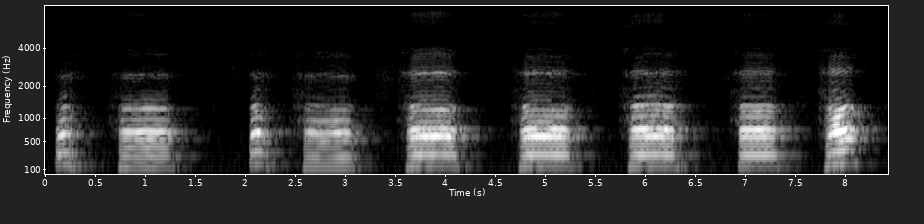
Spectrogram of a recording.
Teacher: कंठ नाली यानी गला के नीचे वाले हिस्से यानी भाग से उच्चारण होता है।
